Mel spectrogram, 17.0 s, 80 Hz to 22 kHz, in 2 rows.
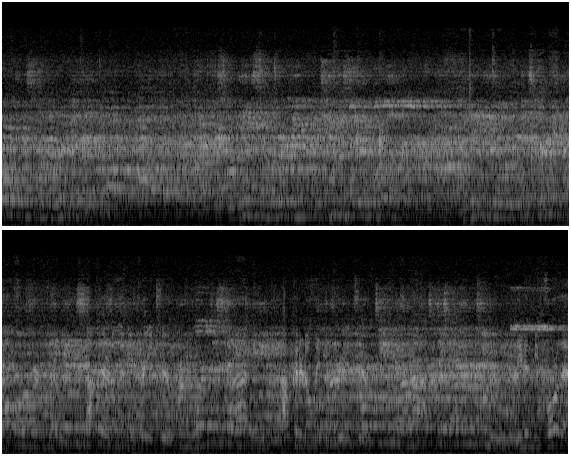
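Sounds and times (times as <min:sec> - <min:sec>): crowd voices through tv speaker: 0:00.0 - 0:17.0.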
